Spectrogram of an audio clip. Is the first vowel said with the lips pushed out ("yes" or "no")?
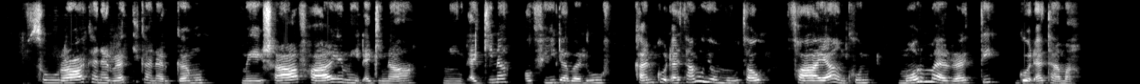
yes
